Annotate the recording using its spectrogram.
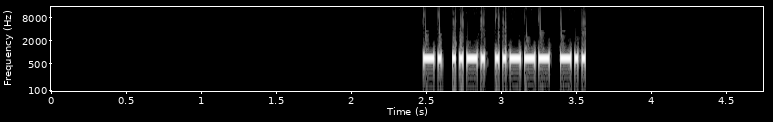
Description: Morse code, heard as a keyed tone, about 51 wpm, 700 Hz. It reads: NF2D
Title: USA Call Signs - 4 Characters - Repeated 3x - 50wpm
